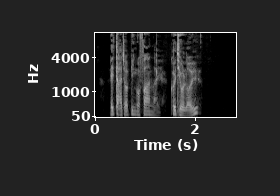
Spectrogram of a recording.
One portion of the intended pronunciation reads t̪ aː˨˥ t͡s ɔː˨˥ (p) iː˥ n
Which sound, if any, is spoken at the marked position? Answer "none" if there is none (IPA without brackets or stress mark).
p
